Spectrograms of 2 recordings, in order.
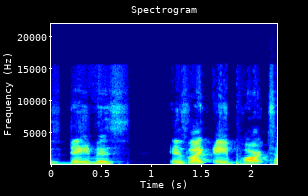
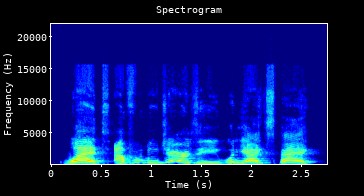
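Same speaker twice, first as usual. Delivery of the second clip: excited higher pitched Jersey defense; defensive outburst; 7 semitones higher than usual. Real, not acted. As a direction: throw up your hands: what do you want. Defending his Jersey habits.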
